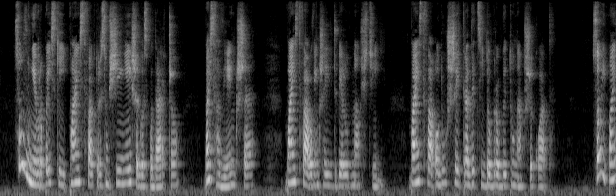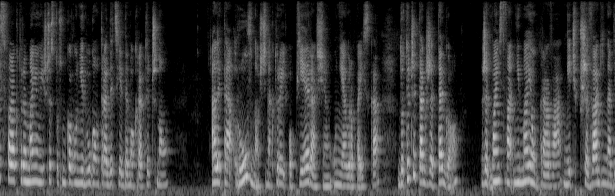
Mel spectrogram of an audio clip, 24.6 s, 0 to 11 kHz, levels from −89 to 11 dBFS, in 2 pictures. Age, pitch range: 30-49, 180-235 Hz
